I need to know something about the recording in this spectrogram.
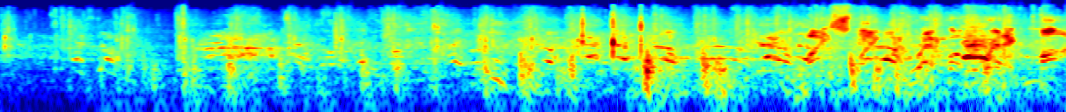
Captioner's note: crowd cheering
